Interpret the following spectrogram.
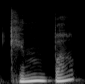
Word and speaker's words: kimbap: There's something called kimbap. Oh yes. What is that? Did I pronounce it correctly?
